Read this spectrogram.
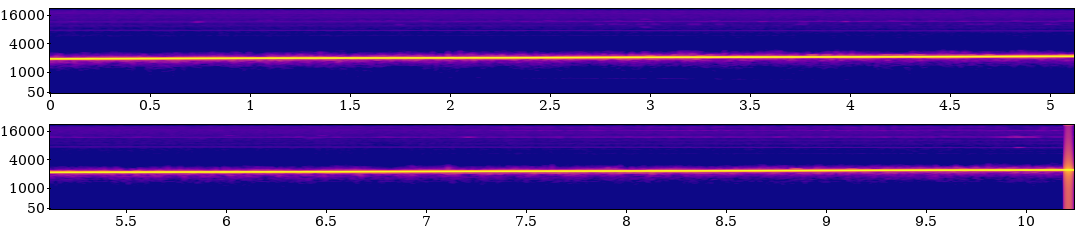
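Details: Hearing test sweep played through speakers at medium volume, a steady pure tone rising slowly from low to high pitch to check the listener's audible range.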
